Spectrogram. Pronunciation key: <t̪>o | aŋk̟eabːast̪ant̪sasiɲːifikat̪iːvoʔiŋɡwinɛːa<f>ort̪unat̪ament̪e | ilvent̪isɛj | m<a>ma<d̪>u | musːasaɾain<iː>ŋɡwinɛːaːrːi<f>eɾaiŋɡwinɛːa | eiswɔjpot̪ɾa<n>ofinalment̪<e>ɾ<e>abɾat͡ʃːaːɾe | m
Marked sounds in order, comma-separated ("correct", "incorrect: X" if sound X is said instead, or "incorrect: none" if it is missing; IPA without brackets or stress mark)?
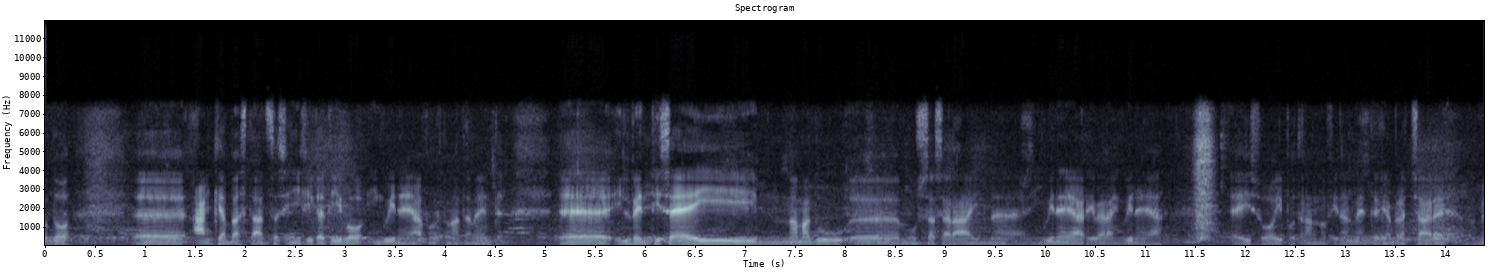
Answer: incorrect: d̪, correct, correct, correct, incorrect: i, incorrect: v, incorrect: nː, correct, incorrect: i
